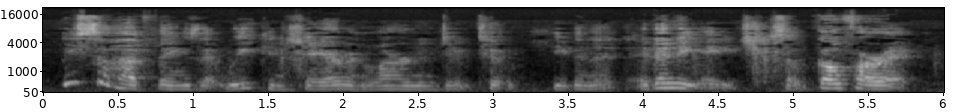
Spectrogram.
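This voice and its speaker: A woman speaks at a fairly low pitch and a moderate pace, with hardly any pauses. Her intonation stays fairly even over noticeable background noise. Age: 70s. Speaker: senior interviewee. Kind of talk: interview answer.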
